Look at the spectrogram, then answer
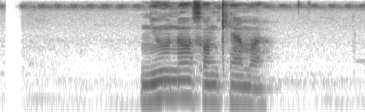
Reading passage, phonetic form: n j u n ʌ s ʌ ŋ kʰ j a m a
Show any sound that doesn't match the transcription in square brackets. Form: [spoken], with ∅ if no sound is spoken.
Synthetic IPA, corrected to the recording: n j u n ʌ s ʌ ŋ kʰ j a m a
